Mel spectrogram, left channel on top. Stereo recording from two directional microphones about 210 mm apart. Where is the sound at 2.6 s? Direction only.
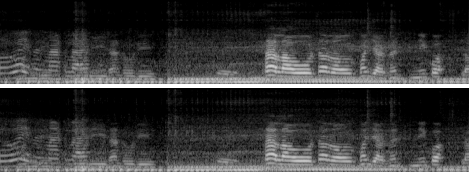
5° right (ahead or behind).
